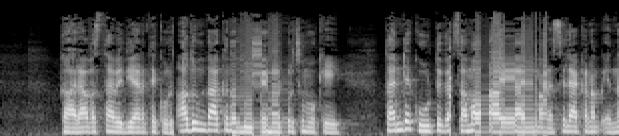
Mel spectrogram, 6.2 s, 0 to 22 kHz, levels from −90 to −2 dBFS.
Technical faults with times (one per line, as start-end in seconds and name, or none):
1.72 damaged data in a compressed stream
2.31-2.87 robotic sound from repeated short buffers
4.45-4.50 damaged data in a compressed stream
4.74-5.45 robotic sound from repeated short buffers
